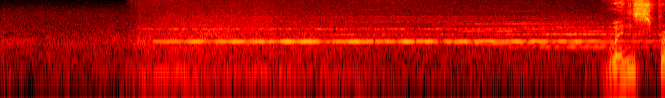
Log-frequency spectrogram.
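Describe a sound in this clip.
Wind blows snow across open ground.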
